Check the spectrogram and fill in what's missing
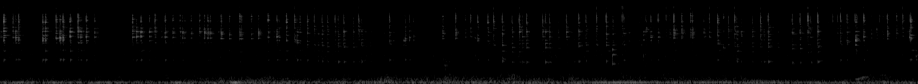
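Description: Long nails tap rapidly on a clear square glass water bottle, hollow and partly filled with water, while it is held and tilted. The taps come as a dense stream of bright, brittle clicks that die away almost instantly, over a faint low rumble.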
